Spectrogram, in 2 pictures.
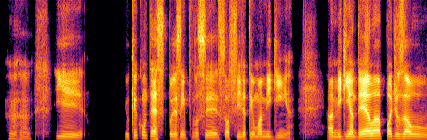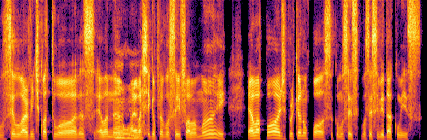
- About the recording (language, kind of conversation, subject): Portuguese, podcast, Como incentivar a autonomia sem deixar de proteger?
- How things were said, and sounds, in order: none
